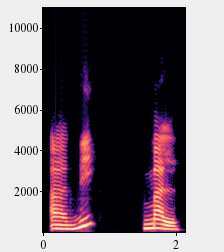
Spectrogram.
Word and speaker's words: animal: a vamos a separarla animal dónde suena el acento más fuerte mal ni Okay lo podemos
